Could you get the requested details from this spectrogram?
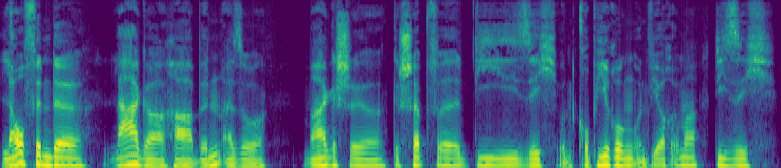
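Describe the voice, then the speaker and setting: A man co-hosting a casual chat podcast, with dry, deadpan humour. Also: fairly low pitch, unhurried, no echo. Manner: dry joking, deadpan one-word replies. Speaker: podcast co-host.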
